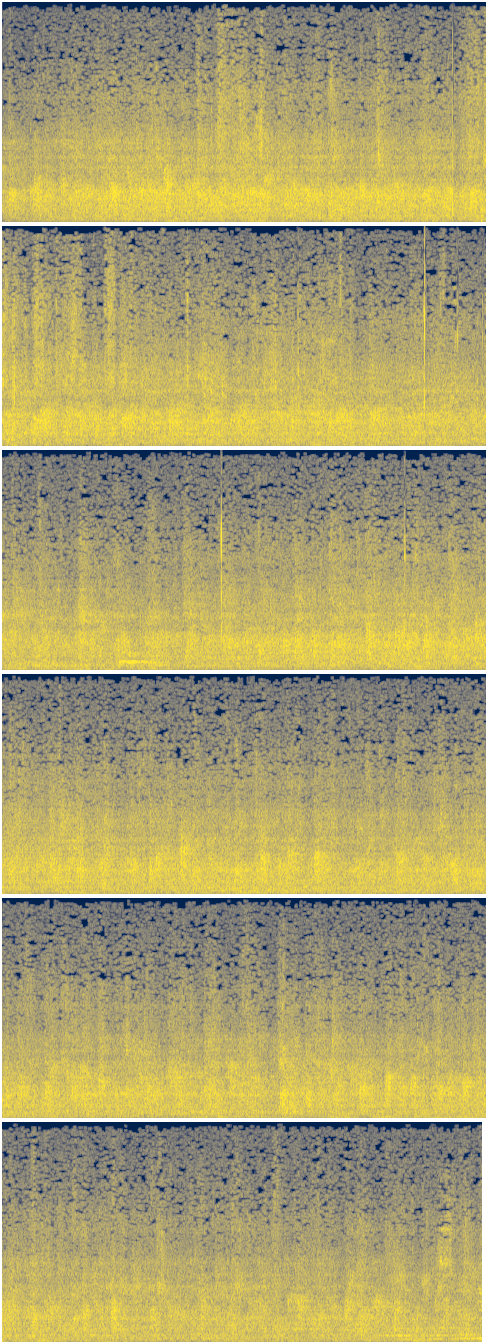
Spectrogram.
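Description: Audience applauding: a long, steady round of clapping at an even level.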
